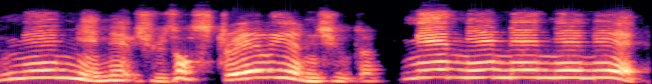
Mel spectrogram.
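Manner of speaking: high nagging meh meh; mocking whine. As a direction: parody her drunk rudeness. Mocking drunk Australian date.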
